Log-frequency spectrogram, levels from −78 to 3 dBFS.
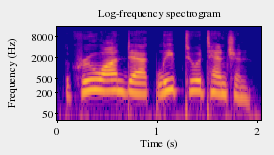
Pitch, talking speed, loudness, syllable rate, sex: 200 Hz, 205 wpm, -17 LUFS, 5.6 syllables/s, female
